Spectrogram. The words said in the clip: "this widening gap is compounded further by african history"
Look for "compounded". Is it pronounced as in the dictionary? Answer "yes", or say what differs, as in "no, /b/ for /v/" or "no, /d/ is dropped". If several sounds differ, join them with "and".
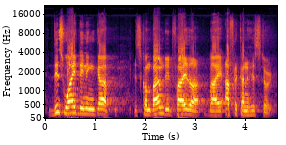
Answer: yes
